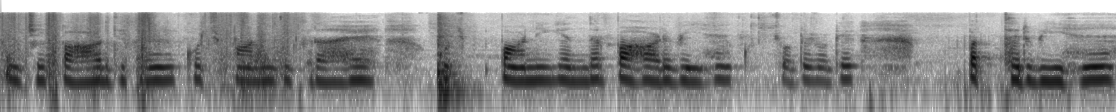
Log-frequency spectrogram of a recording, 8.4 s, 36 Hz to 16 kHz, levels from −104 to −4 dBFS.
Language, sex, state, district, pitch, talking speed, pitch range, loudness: Hindi, female, Haryana, Jhajjar, 210 Hz, 150 wpm, 205-215 Hz, -23 LUFS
